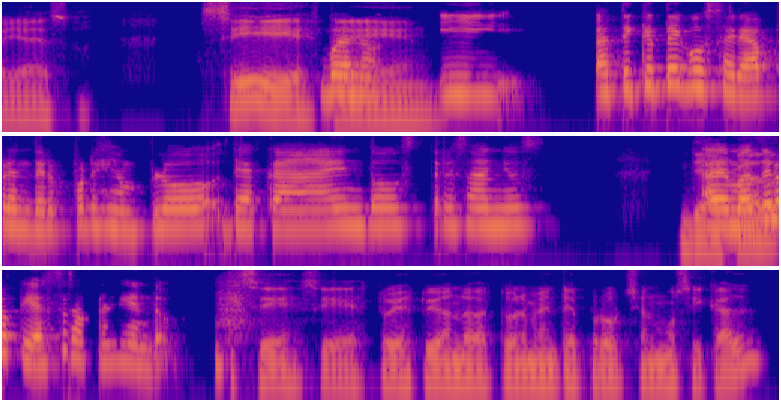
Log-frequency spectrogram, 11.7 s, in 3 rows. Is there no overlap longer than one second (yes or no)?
yes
